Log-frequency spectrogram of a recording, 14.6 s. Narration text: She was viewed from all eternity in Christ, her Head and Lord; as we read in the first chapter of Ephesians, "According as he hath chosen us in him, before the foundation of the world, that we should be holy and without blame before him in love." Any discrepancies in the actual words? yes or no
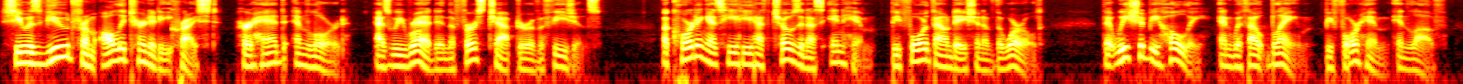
yes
